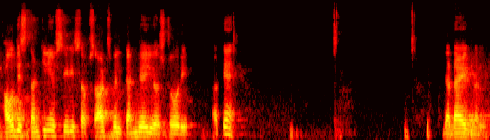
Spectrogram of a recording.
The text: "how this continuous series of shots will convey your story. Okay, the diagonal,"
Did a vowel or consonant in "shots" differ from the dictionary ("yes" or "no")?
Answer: yes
